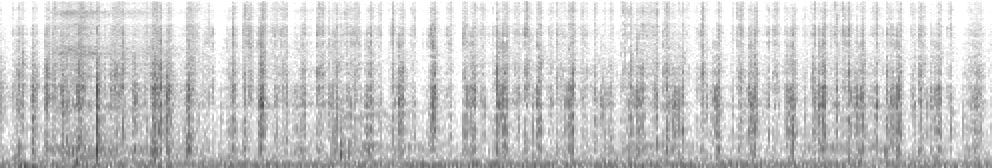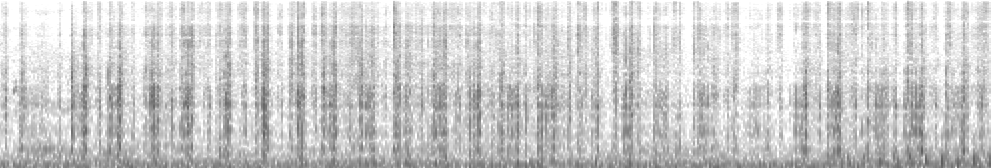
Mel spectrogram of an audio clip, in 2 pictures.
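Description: A dry, porous, palm-sized yellow Scrub Daddy polymer foam sponge is held in both hands and scratched with fingernails. Dense, irregular scratching and crackling runs steadily throughout, with bright, gritty texture over a faint low rumble.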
